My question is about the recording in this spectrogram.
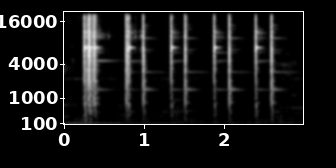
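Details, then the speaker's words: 1985 Merkur XR4Ti relay bench-tested with battery leads: sharp dry clicks in pairs, pull-in and release, crisp and consistent with no chatter; a healthy relay. "hear it clicking so you can hear that relay clicking"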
